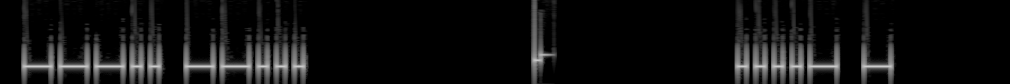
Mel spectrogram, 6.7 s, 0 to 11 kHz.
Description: Morse code, heard as a keyed tone, about 20 wpm, 700 Hz. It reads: 87 4T
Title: Common Cut Numbers - 2-Digit 20wpm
